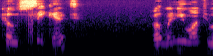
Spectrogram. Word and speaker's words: cosecant: Sine has its own reciprocal, and it's pronounced cosecant.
